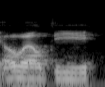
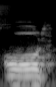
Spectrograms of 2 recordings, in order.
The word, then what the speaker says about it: OLD: And then the space between them is called the over lock nut dimension, also the OLD, which does also can be pronounced old, but nobody says that. They say OLD.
